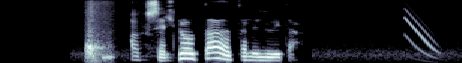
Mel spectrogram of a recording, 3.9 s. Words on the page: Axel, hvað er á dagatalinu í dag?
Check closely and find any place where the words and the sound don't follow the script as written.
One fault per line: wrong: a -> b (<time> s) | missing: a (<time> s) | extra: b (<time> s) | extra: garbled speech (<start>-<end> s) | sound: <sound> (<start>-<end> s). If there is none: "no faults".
sound: whoosh (0.7-1.0 s)
missing: hvað (1.4 s)
sound: chirp (3.4-3.7 s)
